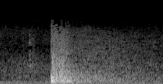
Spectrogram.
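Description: A small naval deck gun fires once at long range before a crash dive: a single sharp boom that decays into a fading rumble over about a second, alone against low background noise.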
